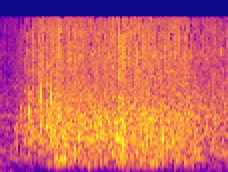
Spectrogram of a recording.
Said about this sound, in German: Mit seiner riesigen Schwanzflosse schlägt es gerne auf das Wasser, dann spritzt und schäumt es gewaltig.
